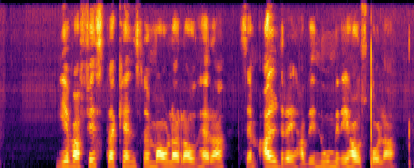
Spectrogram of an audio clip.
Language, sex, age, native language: Icelandic, female, 40-49, German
